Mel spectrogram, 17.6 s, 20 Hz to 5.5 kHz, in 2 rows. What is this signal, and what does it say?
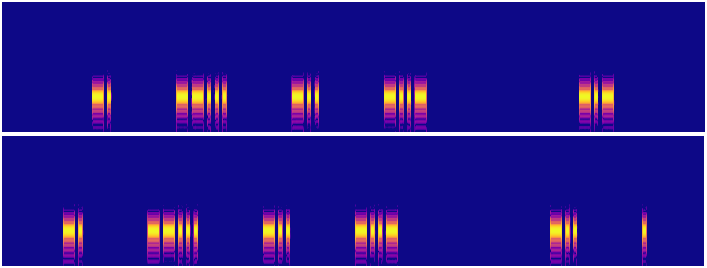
Morse code, heard as a keyed tone, about 25 wpm, spaced as for 9 wpm, 600 Hz. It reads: N7DX K N7DX DE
